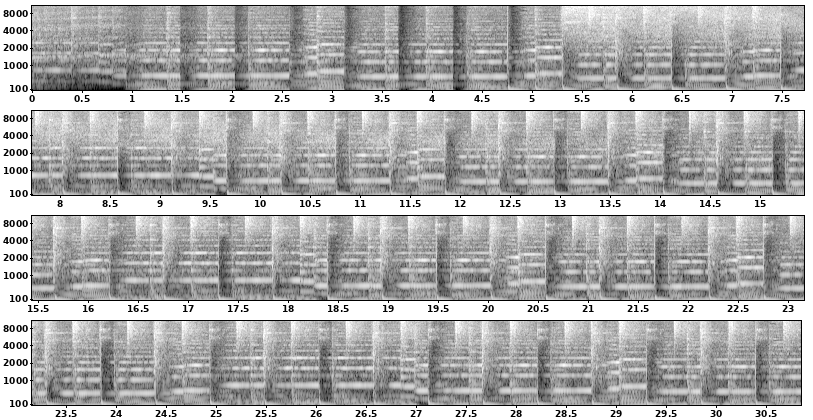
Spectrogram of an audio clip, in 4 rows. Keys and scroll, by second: 6.8 ctrl+z, 7.7 ctrl+z, 8.1 space, 9.9 ctrl+z, 17.1 space, 18.9 ctrl+z, 19.1 space, 20.1 ctrl+z, 28.4 ctrl+shift+[.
